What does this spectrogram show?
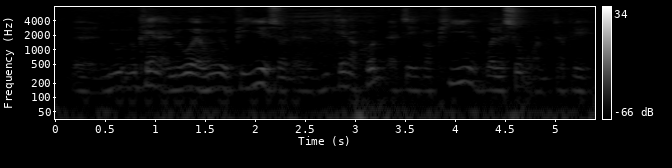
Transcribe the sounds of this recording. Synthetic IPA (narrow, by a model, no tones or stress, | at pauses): ø | nunukʰen̰ɐjanuæhunjo̝pʰiːəsɒ̽ʋikʰen̰ɐkʰɔ̽næd̥e̝ʋɑ̈pʰiːəʁɛlæɕo̝̰ːnɐnd̥ɑ̈b̥le̝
